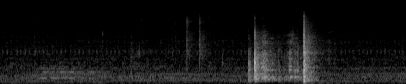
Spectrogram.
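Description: A smartphone handled and set down on a wooden table: two sharp knocks with some clattering between them, about two and a half and three seconds in.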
